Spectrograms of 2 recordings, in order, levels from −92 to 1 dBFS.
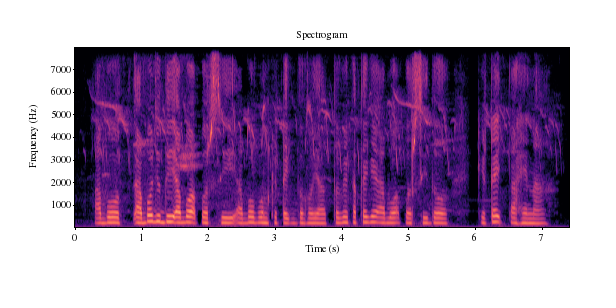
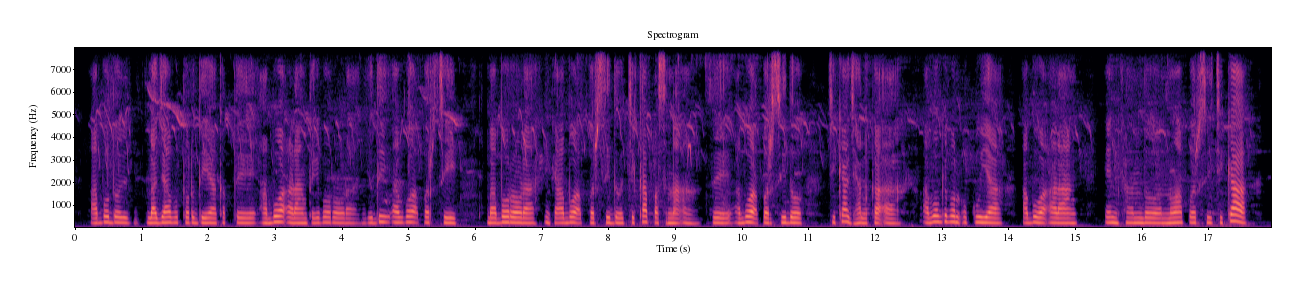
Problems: none marked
